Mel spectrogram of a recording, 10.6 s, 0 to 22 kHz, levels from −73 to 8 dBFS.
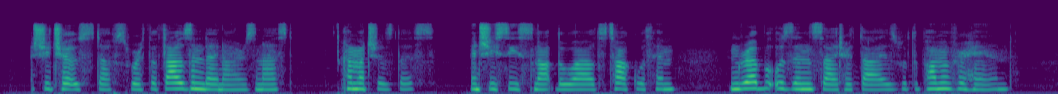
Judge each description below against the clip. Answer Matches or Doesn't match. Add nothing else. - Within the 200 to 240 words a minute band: Matches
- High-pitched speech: Matches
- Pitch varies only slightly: Matches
